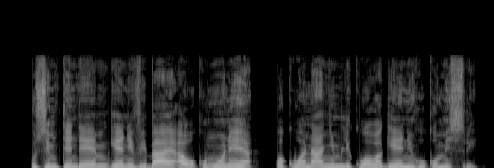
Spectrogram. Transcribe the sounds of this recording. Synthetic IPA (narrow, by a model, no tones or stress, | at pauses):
usim̩tɛndɛːm̩ɠɛniviɓajaʔaukumuɔnɛa̰ | kwakuwanaɲim̩likuwawaɠɛniɦukɔmisɾḭ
